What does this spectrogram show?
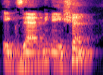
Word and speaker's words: examination: Like in examination, there are 5 syllables, but the letter X, EXAMINATION, X represents 2 sounds, G and Z. Ig is the first syllable, examination.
